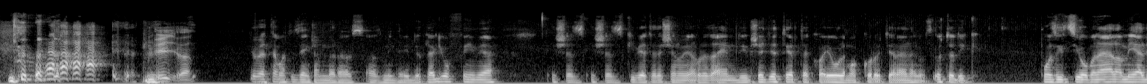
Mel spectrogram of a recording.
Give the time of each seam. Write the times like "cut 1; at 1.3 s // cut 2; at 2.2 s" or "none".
cut 1; at 2.8 s // cut 2; at 3.1 s // cut 3; at 4.3 s // cut 4; at 5.8 s // cut 5; at 7.0 s // cut 6; at 7.5 s // cut 7; at 8.4 s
